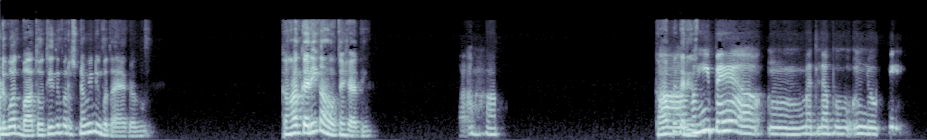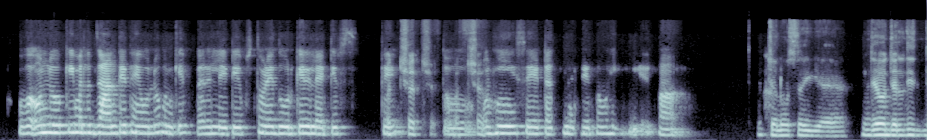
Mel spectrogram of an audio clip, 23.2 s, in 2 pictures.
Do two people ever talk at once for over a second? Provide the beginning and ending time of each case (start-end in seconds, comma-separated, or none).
none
